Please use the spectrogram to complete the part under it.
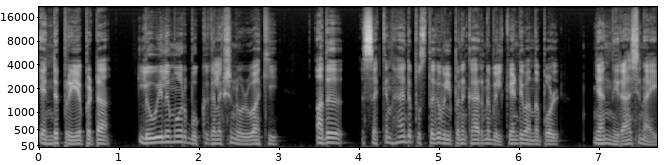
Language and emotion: Malayalam, sad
